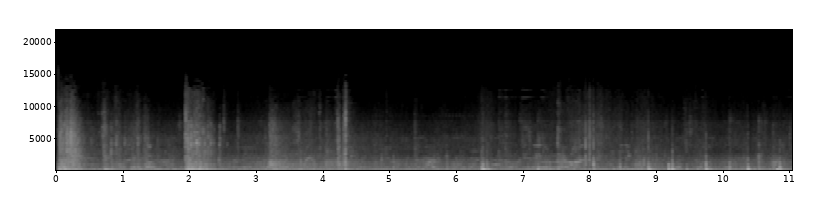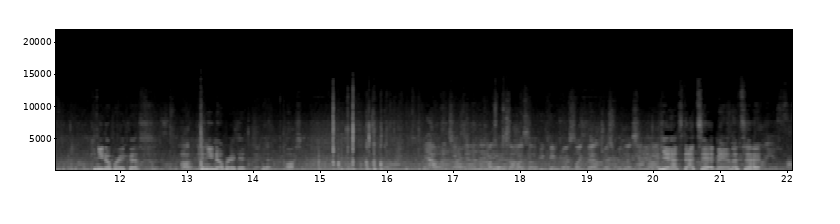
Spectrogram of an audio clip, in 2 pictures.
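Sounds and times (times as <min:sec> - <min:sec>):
steady low hum: 0:00.1 - 0:22.0.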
